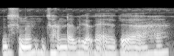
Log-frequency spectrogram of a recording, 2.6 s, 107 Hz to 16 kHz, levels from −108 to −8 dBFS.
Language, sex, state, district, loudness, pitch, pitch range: Hindi, male, Jharkhand, Palamu, -15 LUFS, 120 Hz, 120-135 Hz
